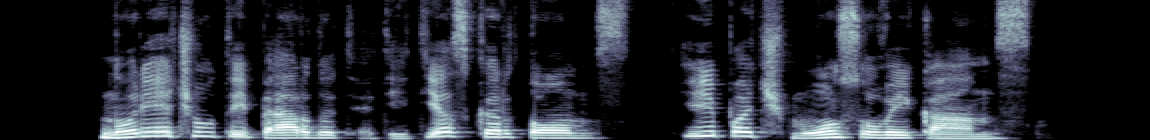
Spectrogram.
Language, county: Lithuanian, Šiauliai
